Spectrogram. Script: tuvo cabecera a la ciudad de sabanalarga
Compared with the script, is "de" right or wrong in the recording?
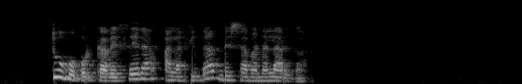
right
